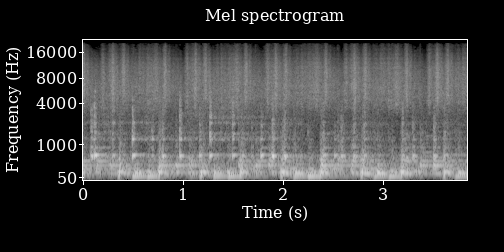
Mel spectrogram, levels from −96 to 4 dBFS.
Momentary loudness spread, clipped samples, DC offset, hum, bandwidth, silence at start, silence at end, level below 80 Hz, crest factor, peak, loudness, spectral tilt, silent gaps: 2 LU; under 0.1%; under 0.1%; none; over 20 kHz; 0 s; 0 s; -34 dBFS; 16 dB; -4 dBFS; -21 LUFS; -4.5 dB/octave; none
